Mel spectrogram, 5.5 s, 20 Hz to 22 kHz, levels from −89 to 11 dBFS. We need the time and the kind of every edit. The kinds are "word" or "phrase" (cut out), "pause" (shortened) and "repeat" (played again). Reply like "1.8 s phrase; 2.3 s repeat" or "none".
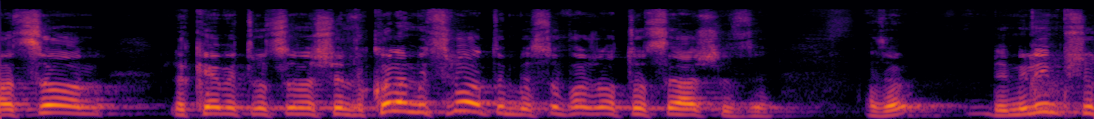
none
